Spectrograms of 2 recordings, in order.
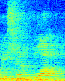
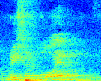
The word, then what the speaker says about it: reservoir: Sa Tagalog, reservoir, imbakan. Imbakan. Kasi sa pagbabasahin mo sa salitang English yun, sa wrong pronunciation ay reservoir. Pero ang pronunciation na reservoir. Reservoir.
